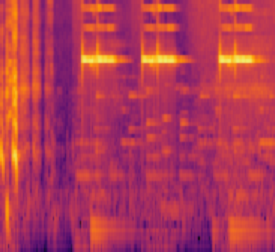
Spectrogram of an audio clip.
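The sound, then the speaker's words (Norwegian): A parrot mimics a smoke alarm with three shrill, piercing bursts of rapid electronic-sounding beeps, evenly spaced and separated by short pauses, after a brief harsh burst at the start. “Det er lyden av en papegøye som heter Jazz. Hello, this is Jazz. Brittiske papegøyer er så gode å imitere brannalarmlyd at brannvesenet rykker ut.”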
